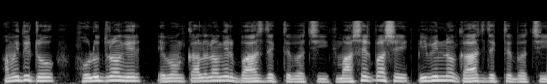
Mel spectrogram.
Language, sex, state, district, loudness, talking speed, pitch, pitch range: Bengali, male, West Bengal, Jalpaiguri, -15 LUFS, 175 wpm, 150 Hz, 140-170 Hz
